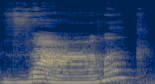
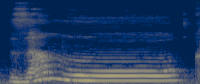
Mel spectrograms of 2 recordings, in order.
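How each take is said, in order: First: Замок with stress on the first syllable, ЗА-мок. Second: Замок with stress on the second syllable, за-МОК. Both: Shown as a demonstration. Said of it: "For example".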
